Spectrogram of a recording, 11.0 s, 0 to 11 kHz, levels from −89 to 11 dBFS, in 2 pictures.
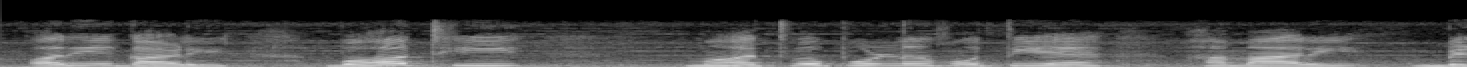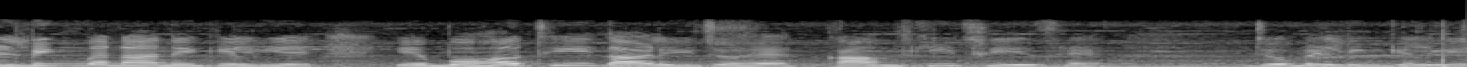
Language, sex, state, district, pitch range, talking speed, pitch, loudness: Hindi, female, Uttar Pradesh, Jyotiba Phule Nagar, 230-285 Hz, 145 wpm, 255 Hz, -16 LUFS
